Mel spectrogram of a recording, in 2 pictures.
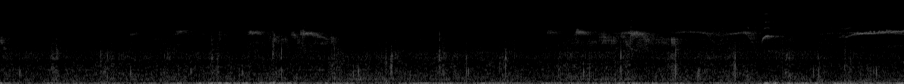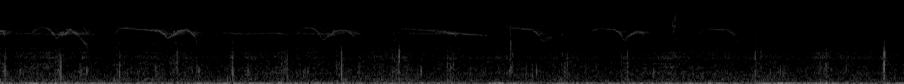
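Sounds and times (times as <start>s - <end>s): footsteps on stone path: 0.0s - 18.0s
bird chirping: 1.3s - 3.5s, 5.5s - 16.6s.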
